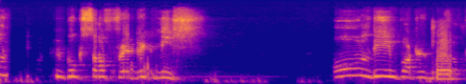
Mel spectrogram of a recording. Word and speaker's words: Nietzsche: Friedrich Nietzsche. Pronounce it Nietzsche.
